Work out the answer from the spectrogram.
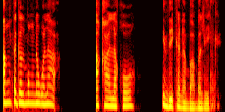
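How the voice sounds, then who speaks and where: A woman's voice: medium pitch, very animated, normal speed, a little mellow, no echo, studio quality, close to an everyday voice. A woman voicing an elderly, wealthy matriarch in a romance story, confused, wistful and emotional. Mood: tender, confused.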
